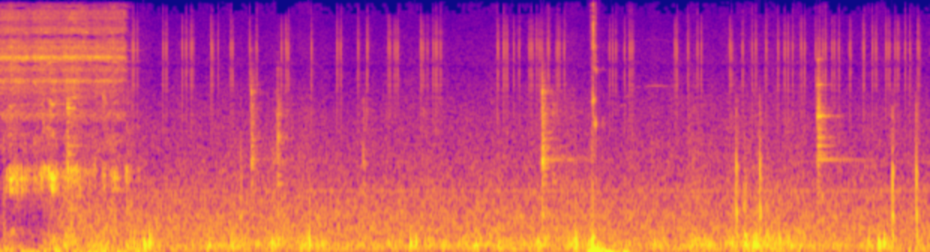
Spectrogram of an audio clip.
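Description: Metal parts clank and creak.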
